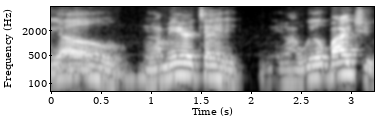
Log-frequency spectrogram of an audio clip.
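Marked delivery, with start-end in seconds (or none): none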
